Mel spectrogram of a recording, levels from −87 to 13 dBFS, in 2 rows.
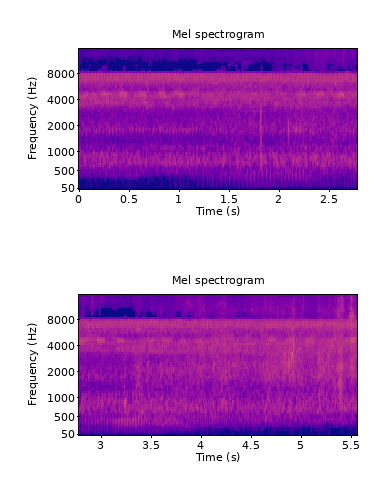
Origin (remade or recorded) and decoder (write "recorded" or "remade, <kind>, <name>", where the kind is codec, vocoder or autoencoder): recorded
